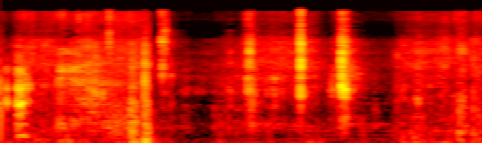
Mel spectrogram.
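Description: Handling noise from a plastic computer keyboard being turned over in the hands: a few scattered clicks and one dull knock about two-thirds of a second in.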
